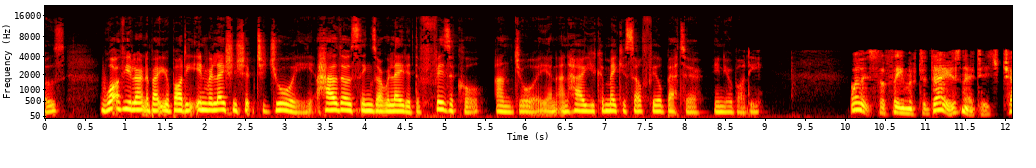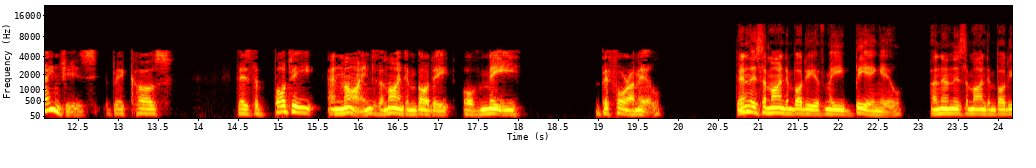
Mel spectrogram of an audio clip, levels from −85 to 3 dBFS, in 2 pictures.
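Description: Adaptive stream at a lower bitrate from 8.68 s to 20.68 s in this speech clip: right after "feel better in your", the quality drops abruptly with no gap, as the player switches to a lower-bitrate version of the stream, presumably because the connection slowed. For those twelve seconds nothing remains above about 5.1 kHz, so the treble vanishes and codec artefacts grow, which fits a step down from roughly 96 kbit/s AAC to around 16 kbit/s before the higher-quality version returns.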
